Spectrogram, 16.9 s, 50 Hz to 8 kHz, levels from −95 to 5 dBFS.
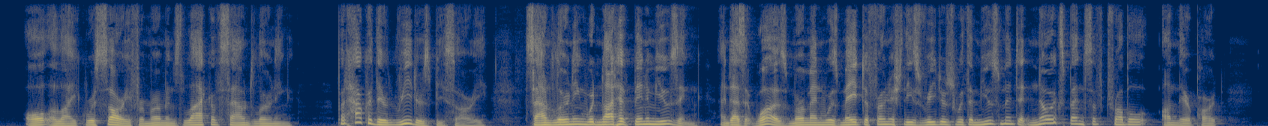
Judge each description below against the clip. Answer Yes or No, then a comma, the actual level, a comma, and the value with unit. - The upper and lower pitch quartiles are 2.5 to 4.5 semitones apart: No, average, 5.3 semitones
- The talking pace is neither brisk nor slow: Yes, average, 160 wpm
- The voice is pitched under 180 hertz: Yes, medium, 140 Hz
